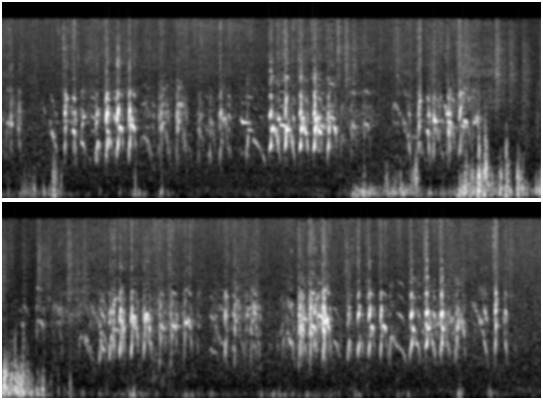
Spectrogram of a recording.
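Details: Heritage turkeys following people on a walk through pines to pasture, as a visiting grey hawk comes in for a closer look, give bursts of rapid, rattling gobbles and clucks with heavy low rumbling and thumping noise.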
